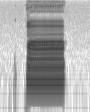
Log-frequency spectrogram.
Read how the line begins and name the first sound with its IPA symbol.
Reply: k͡p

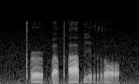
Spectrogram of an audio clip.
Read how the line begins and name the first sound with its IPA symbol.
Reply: pʼ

